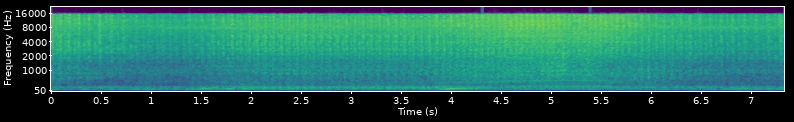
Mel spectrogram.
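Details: Capri engine running and revving with a rough, gritty grinding layered over it that rises and falls with revs; source not yet pinned down.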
